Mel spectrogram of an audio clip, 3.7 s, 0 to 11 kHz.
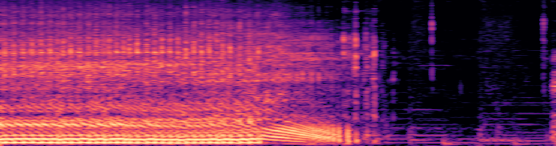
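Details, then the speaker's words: Remington RM4620 chainsaw on freshly mixed fuel: strained, buzzy note that never reaches full revs, then dies; bogging caused by a clogged spark arrester and dirty air filter. "that is it as you can hear it is not revving up to what it's supposed to so let's take this thing apart and see what we can fix"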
